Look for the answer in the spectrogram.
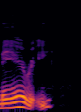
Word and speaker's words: Mary: So to me, the girl's name, Mary, that rhymes with scary or hairy. He's got a lot of hair. He's very hairy. Or airy. That room is airy. Oh, that's a really weird sentence, isn't it? Whereas the boy's name, Gary, G-A-R-Y, that rhymes with Harry, as in Harry Potter, or Prince Harry. And so Mary, the girl's name, has an air vowel sound, and Gary, the boy's name, has an ah sound.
